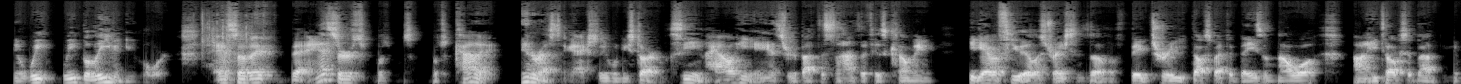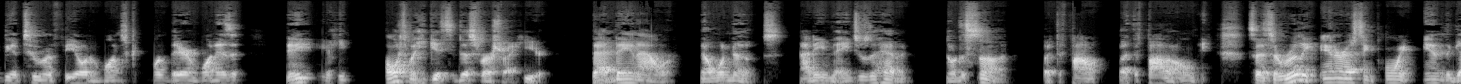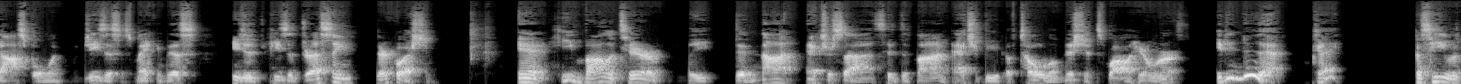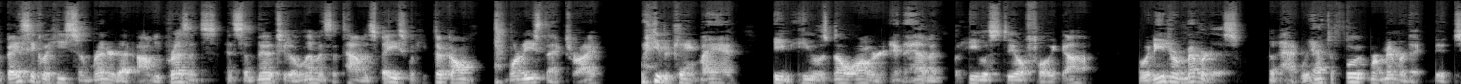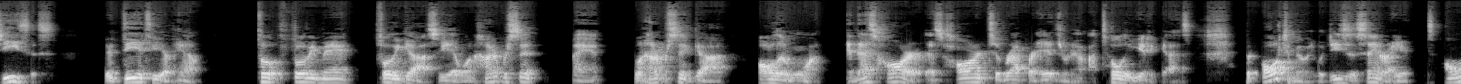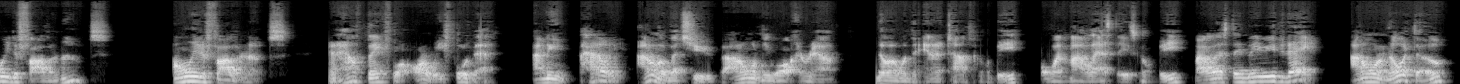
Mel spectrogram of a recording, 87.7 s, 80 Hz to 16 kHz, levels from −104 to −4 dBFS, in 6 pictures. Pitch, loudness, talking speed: 180 Hz, -21 LUFS, 210 wpm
